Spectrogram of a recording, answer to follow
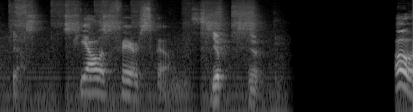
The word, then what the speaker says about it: Puyallup: that city in Washington that is hard to pronounce Puyallup yeah Puyallup Fair scones yep oh it's a recipe oh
